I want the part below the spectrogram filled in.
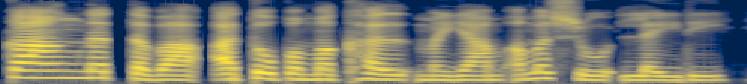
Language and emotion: Manipuri, neutral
